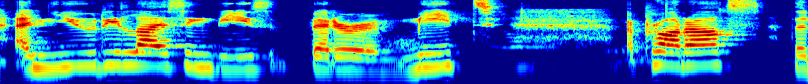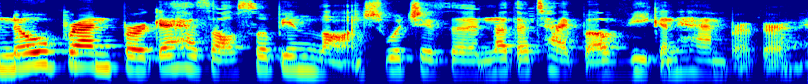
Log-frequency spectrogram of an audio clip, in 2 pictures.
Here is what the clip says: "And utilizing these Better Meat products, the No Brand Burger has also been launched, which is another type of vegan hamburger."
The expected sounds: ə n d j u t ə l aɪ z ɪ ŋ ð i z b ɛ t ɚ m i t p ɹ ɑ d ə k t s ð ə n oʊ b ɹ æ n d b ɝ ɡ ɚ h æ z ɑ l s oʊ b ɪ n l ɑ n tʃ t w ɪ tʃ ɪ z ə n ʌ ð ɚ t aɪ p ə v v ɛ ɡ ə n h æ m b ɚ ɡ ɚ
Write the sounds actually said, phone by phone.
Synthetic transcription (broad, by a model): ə n j u t ə l aɪ z ɪ ŋ ð i z b ɛ t ɚ m i t p ɹ ɑ d ə k t s ð ə n oʊ b ɹ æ n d b ɝ ɡ ɚ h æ z ɑ l s oʊ b ɪ n l ɑ n tʃ t w ɪ tʃ ɪ z ə n ʌ ð ɚ t aɪ p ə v v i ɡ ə n h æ m b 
